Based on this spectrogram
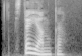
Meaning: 1. stop, stand, station 2. quarters 3. anchorage, moorage 4. car park, parking, parking lot (for cars) 5. site, camp (of primitive people), stopover (of nomads)
- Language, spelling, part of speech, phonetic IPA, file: Russian, стоянка, noun, [stɐˈjankə], Ru-стоянка.ogg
